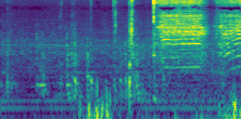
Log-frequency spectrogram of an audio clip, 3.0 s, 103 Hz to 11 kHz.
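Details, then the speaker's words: Oki 3000 voltage stabilizer (stavol) after replacing TIP41/42, RM324 IC and resistor: short burst of servo motor whirring and light clicks at plug-in, carbon brush moves then settles quietly, output 220 V AC; normal servo operation. "nah dia bergerak lalu ya Itu tandanya normal"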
